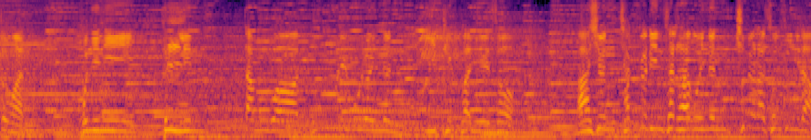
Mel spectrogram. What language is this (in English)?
Korean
